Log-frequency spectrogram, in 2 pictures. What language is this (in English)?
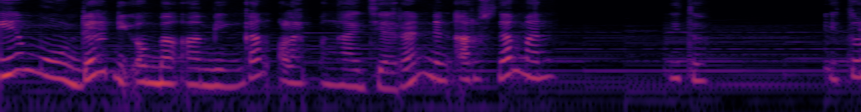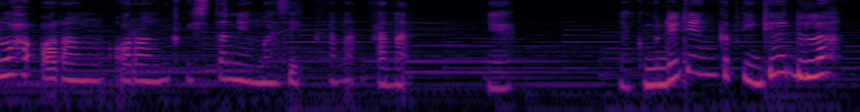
Indonesian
